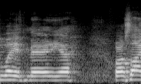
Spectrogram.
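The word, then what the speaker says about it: WaveMania: Is it Wave Mania or Wave-A-Mania? Because it sounds like Wave-A-Mania. It's Wave Mania, but it's just like a mess to read.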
